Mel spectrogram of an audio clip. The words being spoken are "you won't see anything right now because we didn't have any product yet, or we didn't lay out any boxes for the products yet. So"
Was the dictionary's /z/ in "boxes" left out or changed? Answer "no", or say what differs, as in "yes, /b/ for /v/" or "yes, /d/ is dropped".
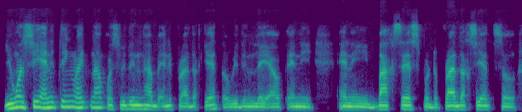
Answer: yes, /s/ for /z/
